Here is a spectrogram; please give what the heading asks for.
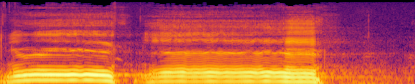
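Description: Two drawn-out sheep bleats, loud, the first about half a second long and the second a bit longer, each wavering slightly before cutting off, with a short gap between.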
